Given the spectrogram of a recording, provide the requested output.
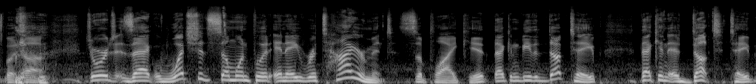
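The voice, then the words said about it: Alabama Southern accent. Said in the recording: “I try to knock the Alabama off my accent.”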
